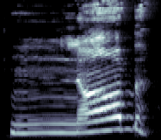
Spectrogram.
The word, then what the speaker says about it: knob: Next is a knob.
